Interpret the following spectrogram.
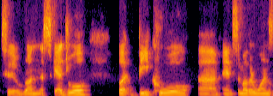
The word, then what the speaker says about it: BQool: So other than that, I would recommend looking into Be Cool. That's spelled BQOOL.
